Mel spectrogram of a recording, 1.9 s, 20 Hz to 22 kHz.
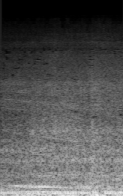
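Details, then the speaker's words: Kawasaki Versys-X 250 after replacing a shattered rear wheel bearing that had caused play, vibration and noise, rolling with the clutch pulled: even road and engine hum with no growl, knock or grinding from the rear wheel, smooth. "Aduh enaknya gitulah Ternyata enak banget"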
